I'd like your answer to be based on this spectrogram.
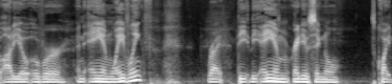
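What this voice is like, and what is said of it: Southern Cajun twang accent. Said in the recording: “my twang ... Remember he's Cajun.”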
